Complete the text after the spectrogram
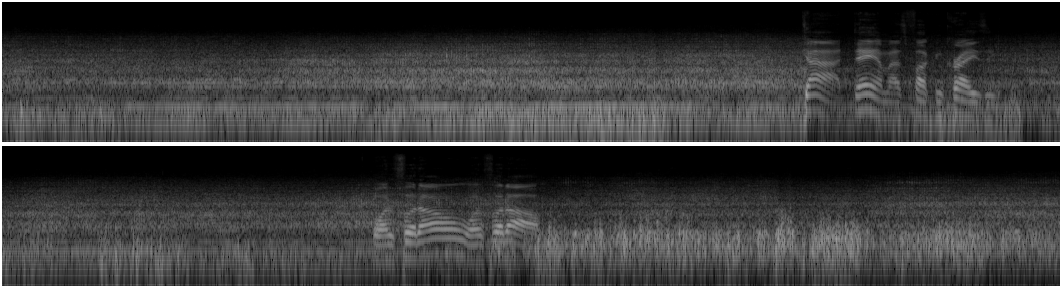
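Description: A light turbine helicopter hovers close by, its rotor thudding and its engine whining.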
